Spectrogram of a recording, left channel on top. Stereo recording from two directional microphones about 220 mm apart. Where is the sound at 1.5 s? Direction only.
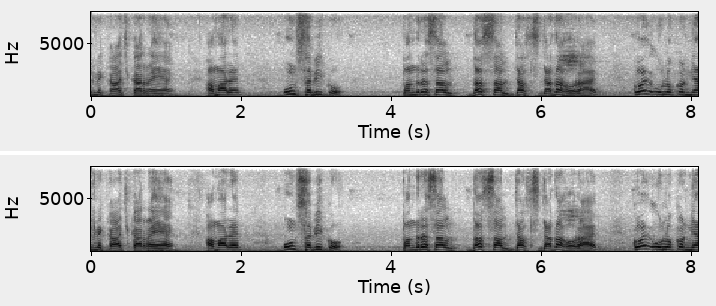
5° right (ahead or behind).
